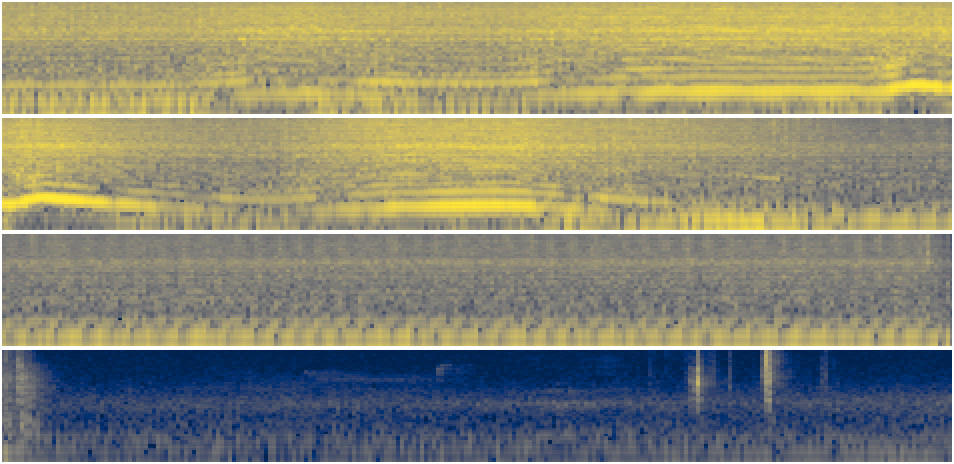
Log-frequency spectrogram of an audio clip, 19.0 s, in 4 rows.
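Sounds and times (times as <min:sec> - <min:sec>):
motorcycle engine idling: 0:00.0 - 0:14.3
sharp clicks: 0:17.6 - 0:18.5.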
